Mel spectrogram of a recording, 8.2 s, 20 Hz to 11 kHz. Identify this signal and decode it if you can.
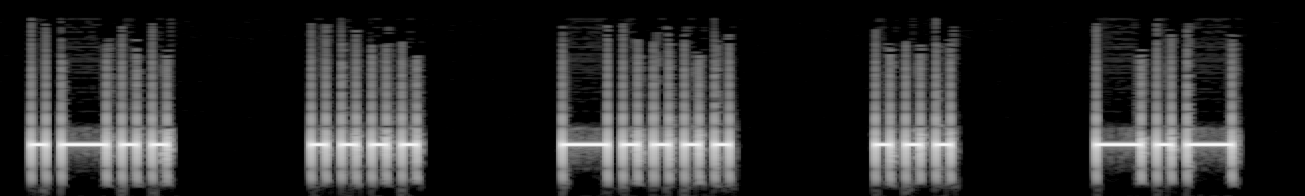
Morse code, heard as a keyed tone, about 13 wpm, spaced as for 7 wpm, 800 Hz. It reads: LH6SK
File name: LEZIONI / 10 SIGNS / 10A SLASH ws 12wpm 3443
